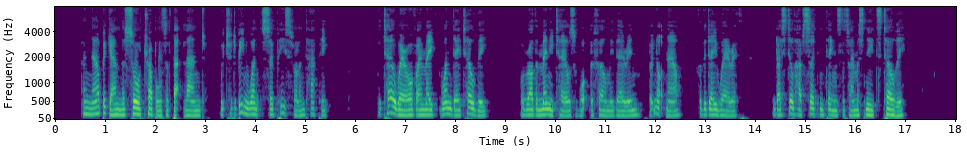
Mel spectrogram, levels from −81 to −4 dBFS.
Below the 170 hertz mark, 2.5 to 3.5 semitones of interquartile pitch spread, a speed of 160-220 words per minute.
Yes: medium, 140 Hz; average, 2.9 semitones; average, 180 wpm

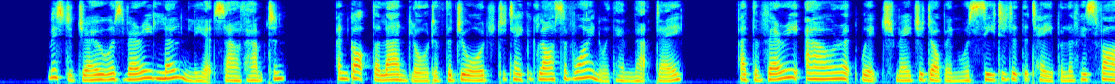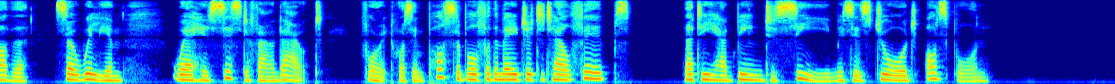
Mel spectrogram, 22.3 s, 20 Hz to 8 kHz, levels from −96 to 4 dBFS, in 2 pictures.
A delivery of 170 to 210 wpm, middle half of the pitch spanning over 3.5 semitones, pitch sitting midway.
Yes: average, 180 wpm; average, 4.1 semitones; medium, 180 Hz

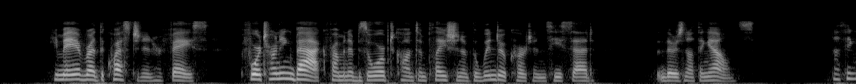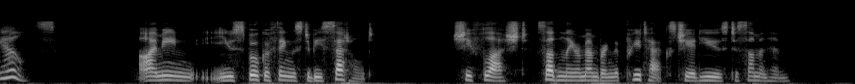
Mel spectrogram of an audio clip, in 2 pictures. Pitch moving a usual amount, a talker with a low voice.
No: average, 3.5 semitones; medium, 185 Hz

